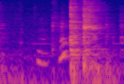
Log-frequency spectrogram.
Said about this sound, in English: Yeah, they've gone softer and they've gone smaller in size. Brilliant. Okay. I'll turn that off. I'm just going to drain them and then add them to the cold water. Okay. Yep, they're in.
